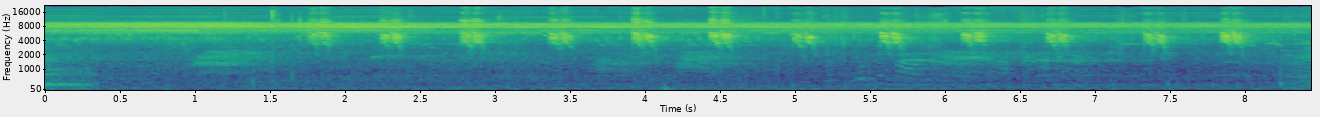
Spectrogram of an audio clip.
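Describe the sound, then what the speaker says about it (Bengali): Morning birds call outdoors in a regular series of short, bright repeated chirps, moderately close, over a steady high insect-like hum and soft background noise. "সকালবেলা পাখির আওয়াজ শুনতে খুবই ভালো লাগে, তাই ভাবলাম তোমাদেরকে একটু শোনাই"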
